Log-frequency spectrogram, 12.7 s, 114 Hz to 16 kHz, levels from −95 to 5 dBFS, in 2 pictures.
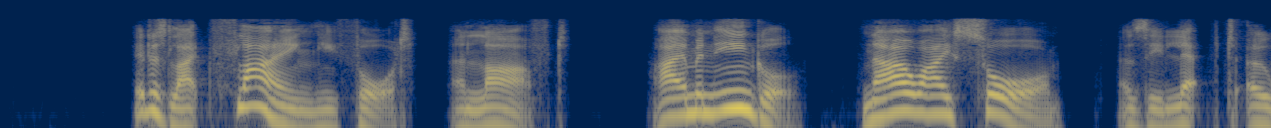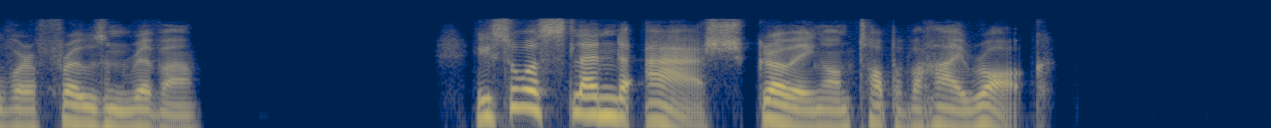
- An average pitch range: No, wide, 8.9 semitones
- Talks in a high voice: No, low, 135 Hz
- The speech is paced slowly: No, average, 160 wpm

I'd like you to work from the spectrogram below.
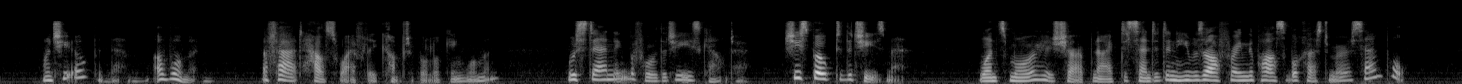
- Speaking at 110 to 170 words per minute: Yes, average, 160 wpm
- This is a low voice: No, high, 190 Hz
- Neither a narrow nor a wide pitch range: No, wide, 5.8 semitones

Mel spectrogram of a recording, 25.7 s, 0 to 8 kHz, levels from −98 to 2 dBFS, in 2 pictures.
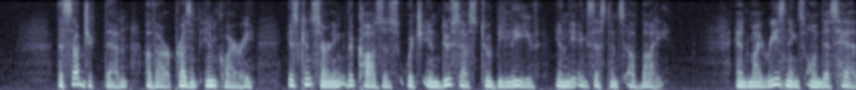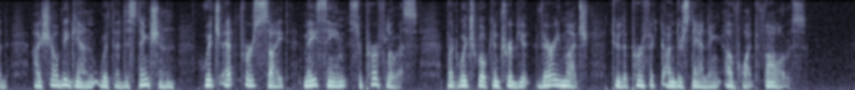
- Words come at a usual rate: No, slow, 125 wpm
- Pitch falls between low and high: Yes, medium, 145 Hz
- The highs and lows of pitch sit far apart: No, average, 3.2 semitones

